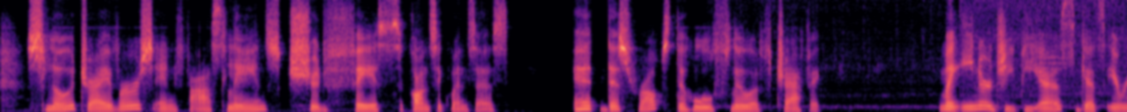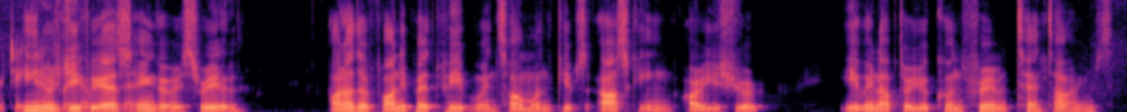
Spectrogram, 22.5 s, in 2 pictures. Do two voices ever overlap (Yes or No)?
Yes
